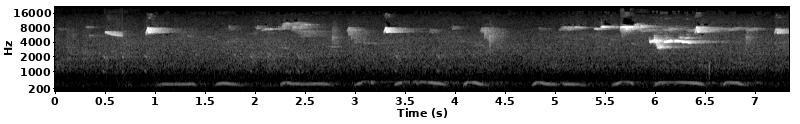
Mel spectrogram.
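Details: Long-tailed tits visiting a garden in October 2015: a busy mix of high, thin, slurred calls and a loud shrill trill, with a low, soft cooing sound repeating steadily beneath them.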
